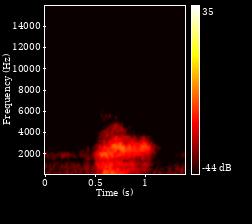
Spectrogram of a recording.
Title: fake sneeze 2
